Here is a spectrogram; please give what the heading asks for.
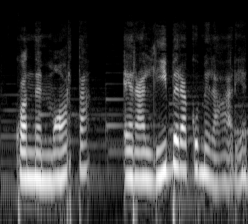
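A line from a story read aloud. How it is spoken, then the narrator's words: Plain. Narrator (Italian): disse Atticus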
